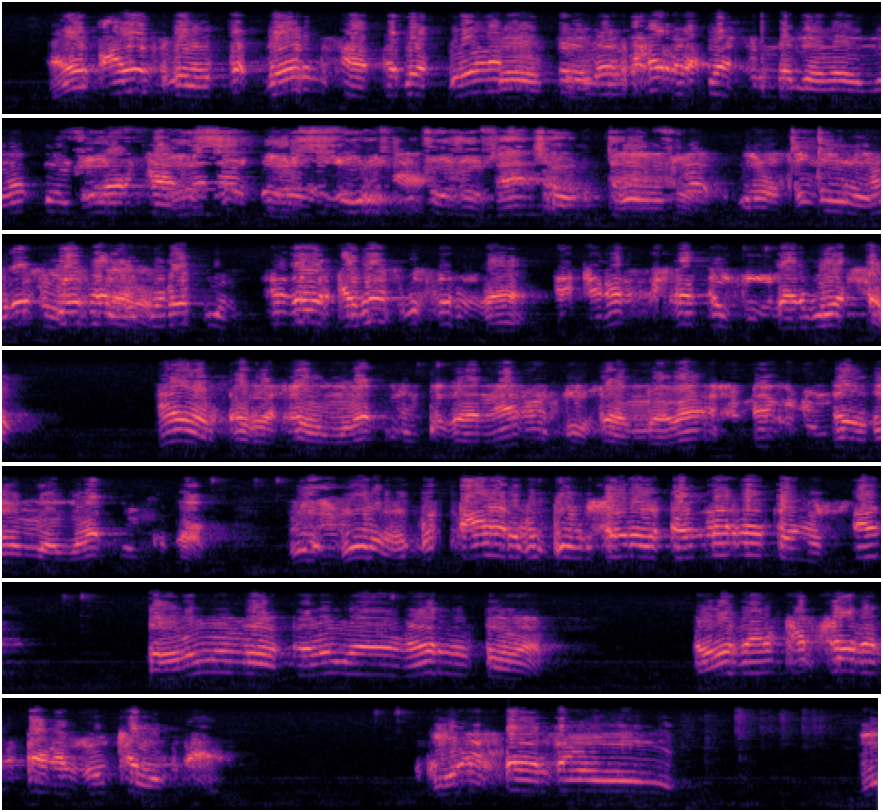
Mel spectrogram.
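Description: Speech over a telephone line: voices sounding thin and narrow, talking almost continuously with a few short pauses.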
